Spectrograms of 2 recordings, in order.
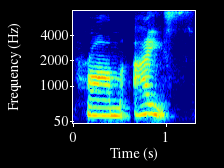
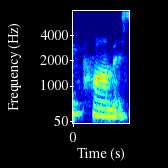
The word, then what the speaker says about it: promise: with the letter a promise again in promise we can hear it in the second syllable we don't say prom ice we say promise so again it's i consonant e is spelling the schwa sound there let's just briefly review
